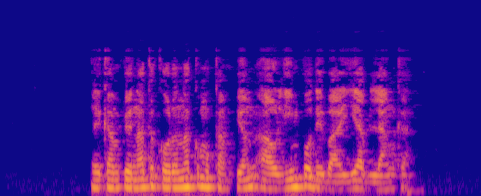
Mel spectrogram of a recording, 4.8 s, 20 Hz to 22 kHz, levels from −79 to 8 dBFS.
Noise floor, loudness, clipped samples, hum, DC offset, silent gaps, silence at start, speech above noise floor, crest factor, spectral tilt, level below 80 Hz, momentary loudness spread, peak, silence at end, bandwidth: -72 dBFS; -17 LUFS; under 0.1%; none; under 0.1%; none; 0.9 s; 55 dB; 16 dB; -6 dB/octave; -50 dBFS; 8 LU; -2 dBFS; 0.7 s; 9.2 kHz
